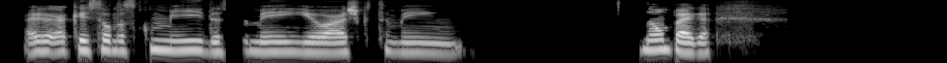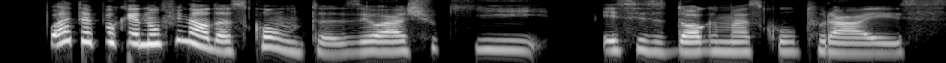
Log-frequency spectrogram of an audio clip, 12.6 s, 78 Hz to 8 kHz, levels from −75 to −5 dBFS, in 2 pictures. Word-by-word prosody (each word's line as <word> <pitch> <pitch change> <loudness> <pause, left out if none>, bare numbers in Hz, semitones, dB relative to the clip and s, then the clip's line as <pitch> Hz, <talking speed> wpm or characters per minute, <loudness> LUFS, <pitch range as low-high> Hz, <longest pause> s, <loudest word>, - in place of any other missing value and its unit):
A 175 +2 -1
a - - -5
questão 200 +1 -1
das 190 -1 -6
comidas 200 -4 -4
também, 180 -1 -5
eu 170 0 -1
acho 170 +1 +2
que, - - -17
também 170 -3 -9 1.2
não 205 0 0
pega. 170 -4 +3 1.9
Ou 300 - +8
até 375 0 +6
porque 355 -2 +4
no 310 0 +6
final 325 -6 +6
das 190 -4 0
contas 175 -8 -3
eu 185 0 0
acho 185 +4 0
que 205 -3 -12 0.4
esses 195 -1 -5
dogmas 180 0 0
culturais, 170 -2 -3
185 Hz, 120 wpm, -22 LUFS, 175-205 Hz, 1.9 s, Ou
